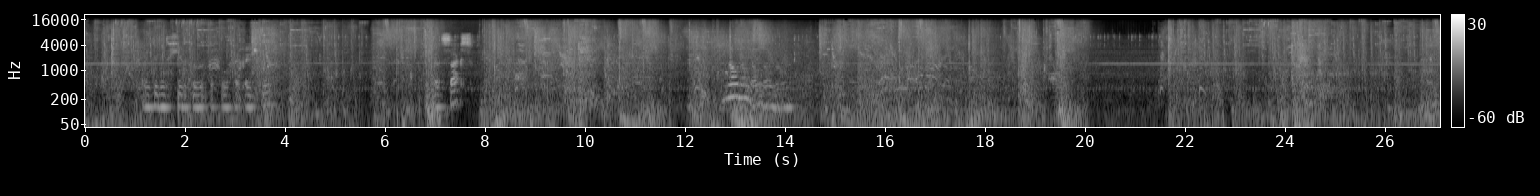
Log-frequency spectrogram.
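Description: Game sound effects of spells and hits crackle and whoosh.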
